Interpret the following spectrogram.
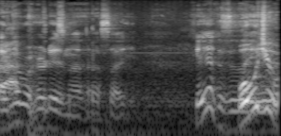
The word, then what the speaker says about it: Açaí: Or the is it Açaí? Acai? How do you say? Açaí. Açaí.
